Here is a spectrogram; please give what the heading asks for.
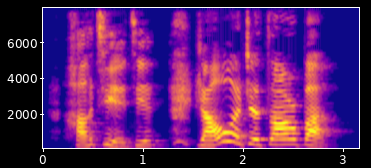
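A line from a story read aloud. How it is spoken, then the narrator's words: Laughing, pleading. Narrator (Chinese): 湘云笑道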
